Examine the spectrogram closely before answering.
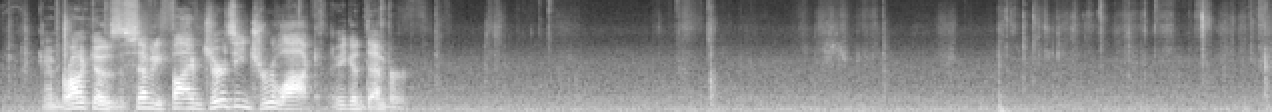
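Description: Trading cards rustle and click as hands shuffle them.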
